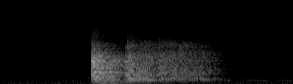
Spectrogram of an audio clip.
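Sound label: supun, spoon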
